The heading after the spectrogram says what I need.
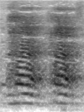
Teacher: Jangan dialihkan ke tenggorokan tengah. Ha. Tenggorokan dalam, paling dalam.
